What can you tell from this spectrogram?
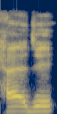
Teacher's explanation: এখানে জিম হরফ কলকলার হরফ তাই নিচের দিকে ধাবিত করে ধাক্কা দিয়ে উচ্চারণ করতে হবে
